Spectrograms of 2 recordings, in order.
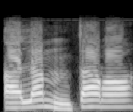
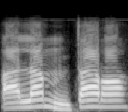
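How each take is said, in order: First: The lips part quickly after the m. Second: The lips part quickly after the m.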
